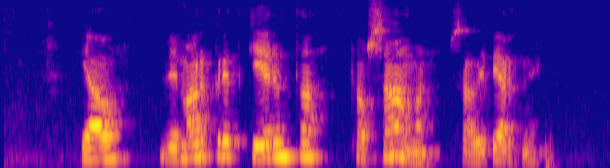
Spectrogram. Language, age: Icelandic, 40-49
